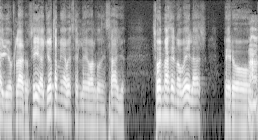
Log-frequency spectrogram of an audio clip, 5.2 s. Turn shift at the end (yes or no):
no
